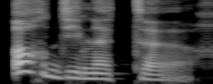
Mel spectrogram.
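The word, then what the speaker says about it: ordinateur: For example, this word ordinator. See, I stress the last syllable of words, which happens in French.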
